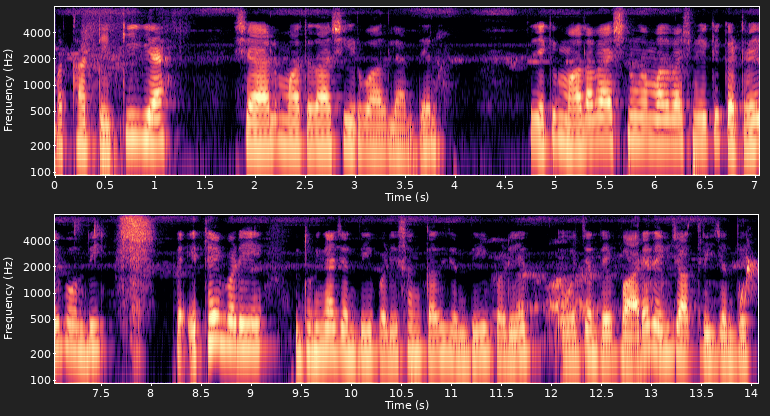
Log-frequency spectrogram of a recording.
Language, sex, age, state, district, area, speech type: Dogri, female, 60+, Jammu and Kashmir, Udhampur, rural, spontaneous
